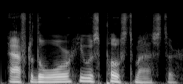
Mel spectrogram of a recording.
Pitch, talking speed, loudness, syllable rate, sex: 110 Hz, 195 wpm, -17 LUFS, 5.5 syllables/s, male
